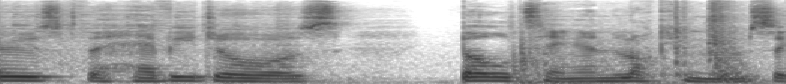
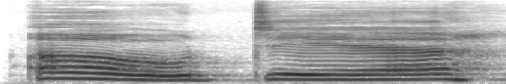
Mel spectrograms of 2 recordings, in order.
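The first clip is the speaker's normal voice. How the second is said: moaning; 6 semitones higher than usual. A narrator's reading. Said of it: "moaned Jack".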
